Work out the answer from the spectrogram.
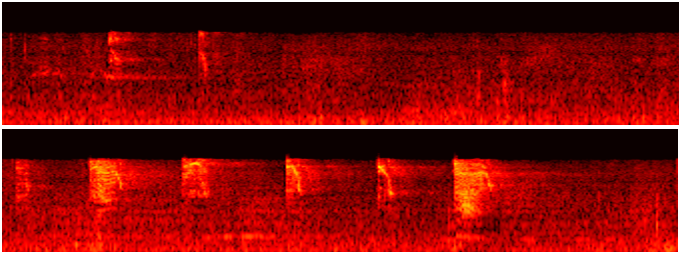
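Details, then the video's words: Hurt baby monkey crying while an older monkey drags its hands, faint squeaks at first, then five loud, piercing, noisy squeals about every half second in the second half. "baby monkey 🙈 crying showing his hurt when old monkey drag hands"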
